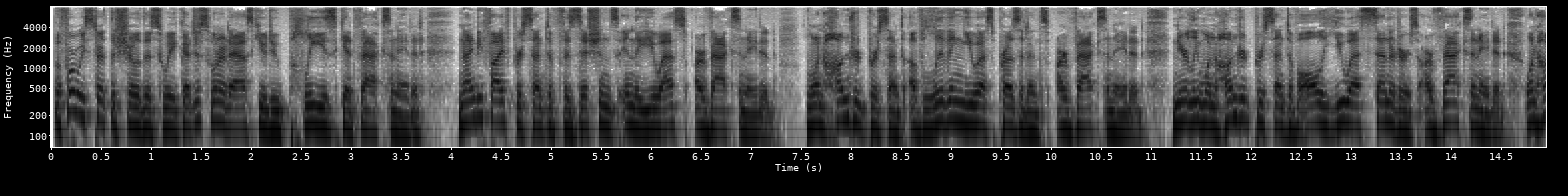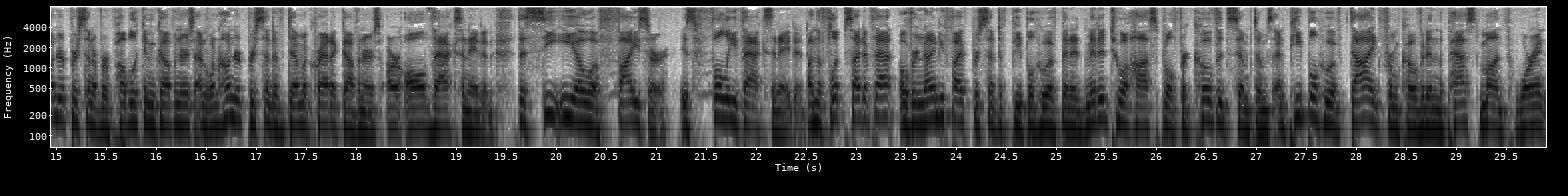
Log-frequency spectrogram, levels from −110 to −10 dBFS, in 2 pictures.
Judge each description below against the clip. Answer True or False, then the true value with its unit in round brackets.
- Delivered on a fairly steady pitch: False (4.0 semitones)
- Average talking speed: True (185 wpm)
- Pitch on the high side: False (135 Hz)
